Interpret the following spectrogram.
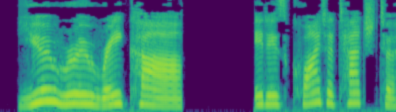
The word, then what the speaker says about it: Ulrika: tries to teach it, like Ulrika's name, which Ouyu says it as, "Uryuurika," instead of, "Ururika."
